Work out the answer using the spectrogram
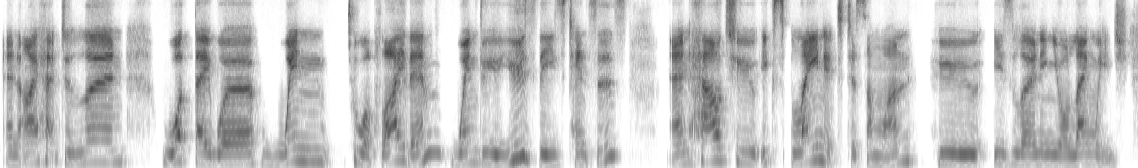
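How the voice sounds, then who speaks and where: A woman from Australia giving an online guest lecture to students, speaking in a slow, measured way and clearing her throat often. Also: fairly low pitch, bright, forceful tone.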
